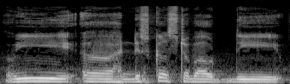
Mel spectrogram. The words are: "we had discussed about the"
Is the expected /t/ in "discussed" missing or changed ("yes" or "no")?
no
